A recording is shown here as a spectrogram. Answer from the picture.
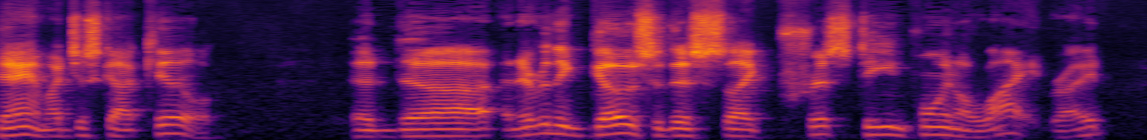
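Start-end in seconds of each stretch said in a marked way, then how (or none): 0.0-1.1 low, muttered under the breath to himself. Retelling getting hit by a round: imitating muttered swearing. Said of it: "swearing under my breath".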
